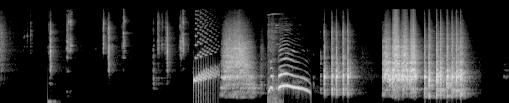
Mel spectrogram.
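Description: A string of added cartoon sound effects: a few short clicks early on, a burst of noise about four seconds in, a pitch glide that falls and rises again, then rapid choppy voice-like bursts in the last few seconds.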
